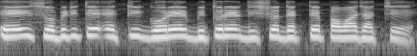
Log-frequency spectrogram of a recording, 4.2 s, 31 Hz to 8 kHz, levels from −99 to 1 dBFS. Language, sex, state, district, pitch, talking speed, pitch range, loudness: Bengali, male, Assam, Hailakandi, 210 Hz, 145 wpm, 195-225 Hz, -13 LUFS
